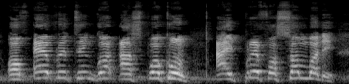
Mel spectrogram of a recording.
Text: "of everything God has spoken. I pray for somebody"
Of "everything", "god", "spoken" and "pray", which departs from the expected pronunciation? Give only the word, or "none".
everything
